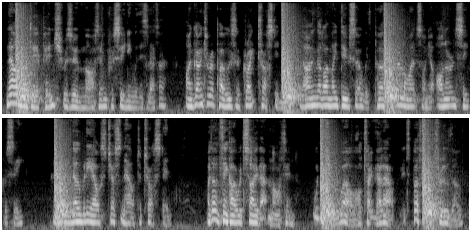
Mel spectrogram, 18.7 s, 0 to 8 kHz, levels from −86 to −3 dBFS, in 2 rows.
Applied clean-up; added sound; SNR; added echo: none; Gunshot, gunfire; 3 dB; none.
